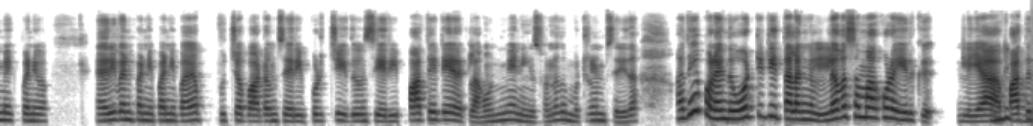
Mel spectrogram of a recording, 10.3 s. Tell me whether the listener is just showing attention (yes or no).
yes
